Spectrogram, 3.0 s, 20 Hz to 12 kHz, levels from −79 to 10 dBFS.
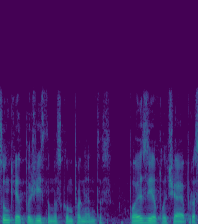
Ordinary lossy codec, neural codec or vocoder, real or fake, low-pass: Opus, 64 kbps; codec, 16 kHz, 16 kbps, FunCodec, trained on Chinese and English, 50 frames a second; fake; 7.2 kHz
